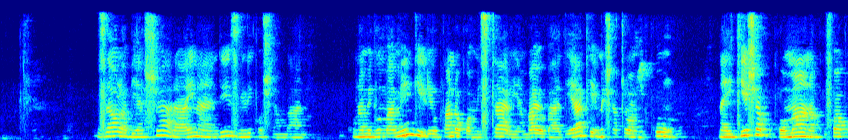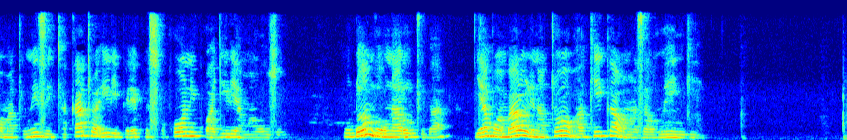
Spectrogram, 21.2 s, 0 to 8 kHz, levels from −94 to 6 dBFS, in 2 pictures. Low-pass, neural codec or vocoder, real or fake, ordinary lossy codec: 7.2 kHz; none; real; MP3, 64 kbps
